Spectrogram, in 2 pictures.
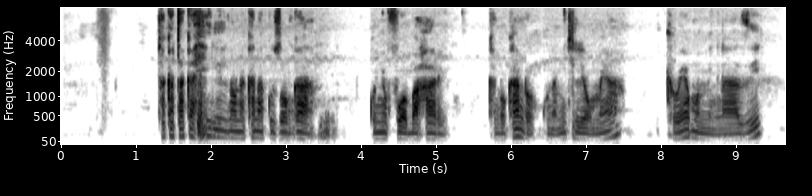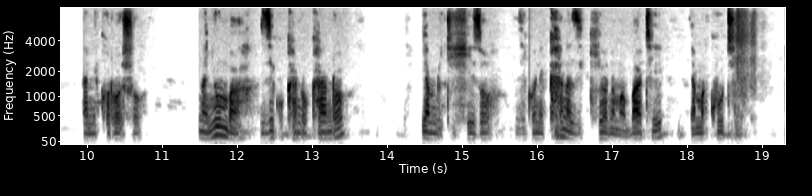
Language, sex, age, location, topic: Swahili, male, 25-35, Mombasa, agriculture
